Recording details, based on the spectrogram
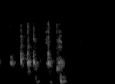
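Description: A few quick bursts of typing on a computer keyboard give close, crisp clacks clustered in a short run, followed by a couple of faint isolated taps in otherwise quiet surroundings.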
